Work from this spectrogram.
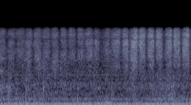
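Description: A paper doily is rubbed from the back to stick it to a card, a continuous soft dry rubbing with a quick repeating stroke rhythm, close and quiet.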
